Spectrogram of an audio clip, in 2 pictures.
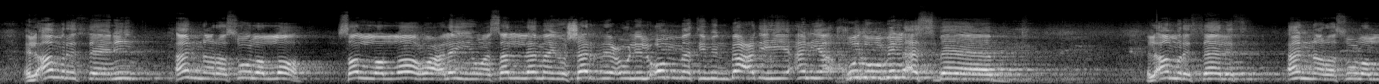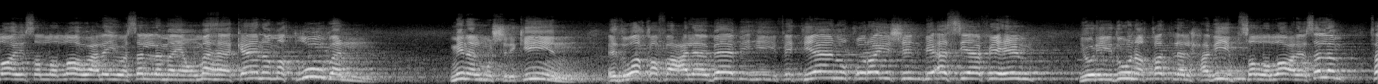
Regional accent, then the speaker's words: Egypt; اللهم أنزل على بلادنا مصر السقاء والرخاء

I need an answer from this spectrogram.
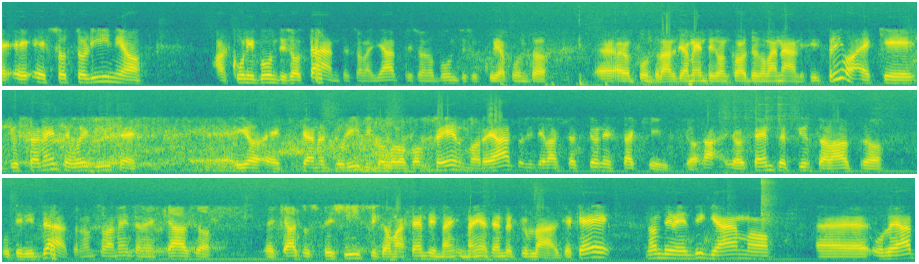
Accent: Naples, Campania, Italy; Io sono napoletano

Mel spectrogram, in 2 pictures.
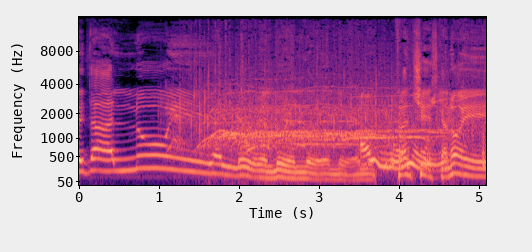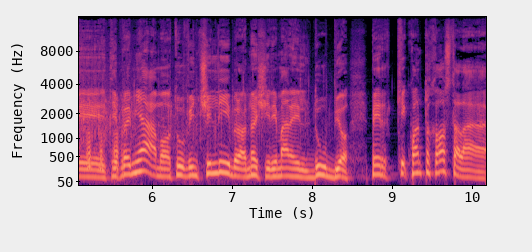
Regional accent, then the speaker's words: Tuscany, Italy; posso mettermici anch'io perché sono toscano anch'io

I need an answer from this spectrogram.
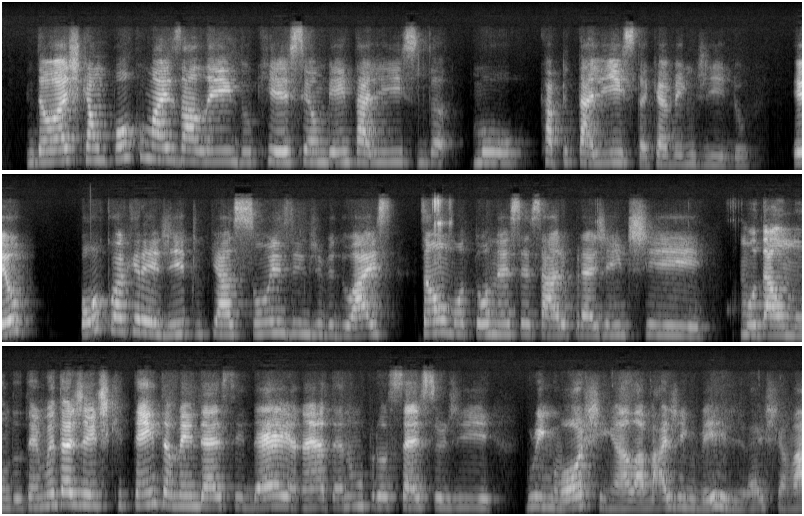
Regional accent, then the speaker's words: Brasília, Federal District, Brazil; Eu vivo e nasci em Brasília.

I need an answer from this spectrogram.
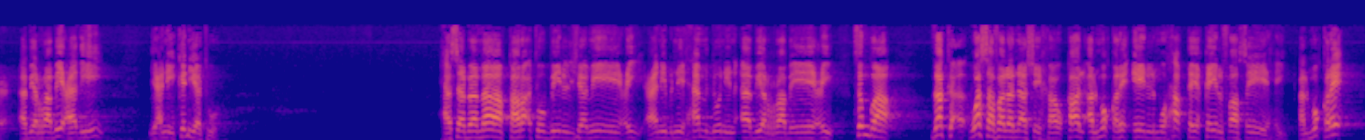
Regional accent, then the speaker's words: Morocco; أسانيدهم موصولة معروفة عندنا في المغرب

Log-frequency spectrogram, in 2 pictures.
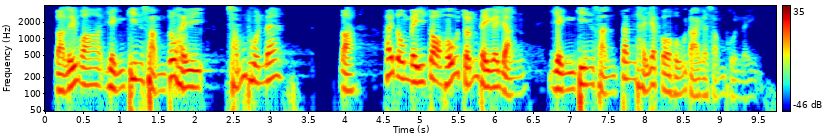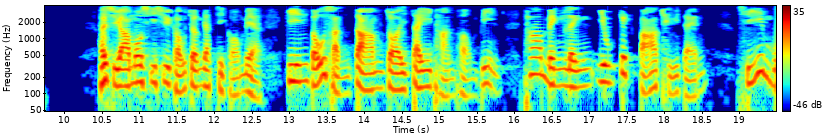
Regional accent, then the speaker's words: China; 我时时都话以色列人同埋我哋中国人系好相似。我哋中国人会话时机成熟系嘛

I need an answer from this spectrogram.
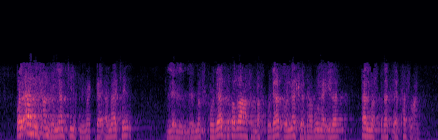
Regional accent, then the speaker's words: Egypt; مثل رائحة النعناع عندنا في مصر، وهو يشبه الرعراع عندنا في مصر

